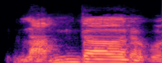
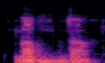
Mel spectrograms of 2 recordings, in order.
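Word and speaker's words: lambda: 요렇게 람다, 람다가 뭔지는 이따가 나중에 말씀드릴게요. 파일 만들어 주신 분들은 연결을 먼저 하도록 하겠습니다. 연결하고요. 어, 이거 오타 아니고요. 오타 아니고 B는 발음이 안 돼요.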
